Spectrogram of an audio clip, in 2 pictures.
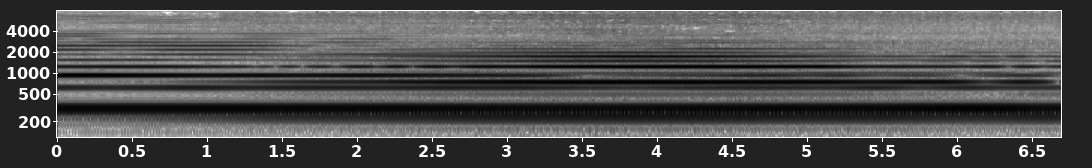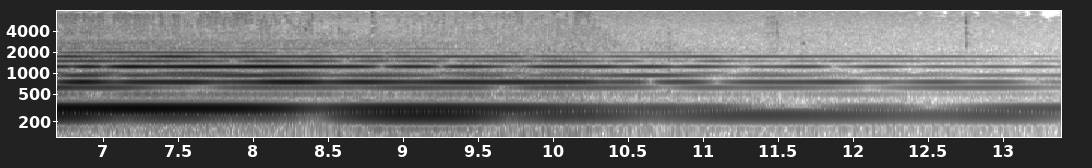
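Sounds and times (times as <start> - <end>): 
clarinet notes: 0.1 - 13.3
thread noise: 1.6 - 11.6.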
